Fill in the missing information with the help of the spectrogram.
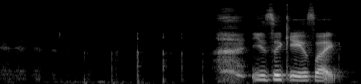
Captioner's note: laughs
